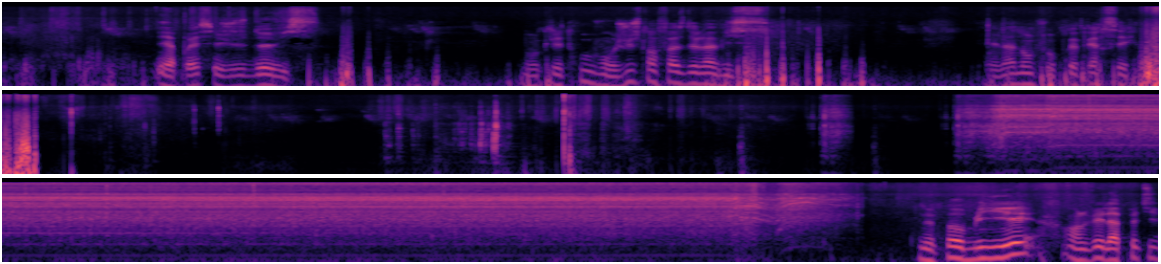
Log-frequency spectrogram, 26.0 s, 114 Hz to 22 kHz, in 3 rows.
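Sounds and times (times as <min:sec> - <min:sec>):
cordless drill drilling metal: 0:14.7 - 0:15.1, 0:15.7 - 0:23.8.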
